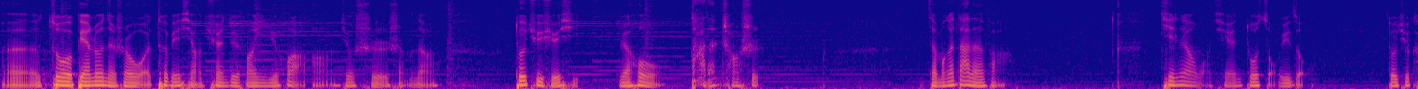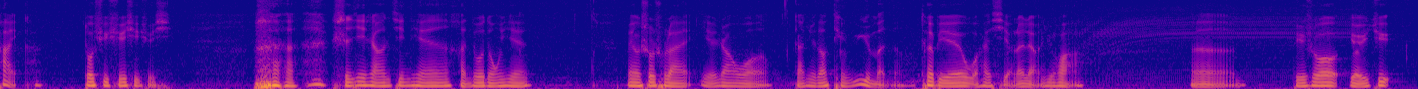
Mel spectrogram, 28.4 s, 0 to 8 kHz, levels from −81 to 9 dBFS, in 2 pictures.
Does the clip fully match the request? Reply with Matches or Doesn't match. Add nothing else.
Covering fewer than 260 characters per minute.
Matches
